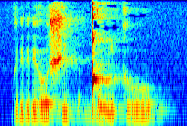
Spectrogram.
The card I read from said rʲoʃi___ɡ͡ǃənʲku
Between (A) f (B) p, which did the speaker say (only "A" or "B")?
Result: B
